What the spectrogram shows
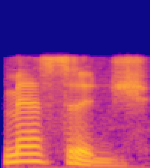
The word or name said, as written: message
